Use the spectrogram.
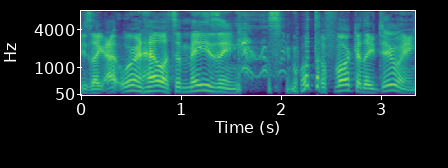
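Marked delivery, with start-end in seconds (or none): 0.4-1.6 put-on excited gushing, much higher. Describing a scene, the speaker acts out a woman's reaction, mock super-excited. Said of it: "she's like all super excited and excited about being in hell".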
